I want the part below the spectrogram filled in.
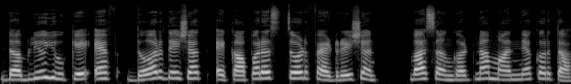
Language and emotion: Goan Konkani, neutral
